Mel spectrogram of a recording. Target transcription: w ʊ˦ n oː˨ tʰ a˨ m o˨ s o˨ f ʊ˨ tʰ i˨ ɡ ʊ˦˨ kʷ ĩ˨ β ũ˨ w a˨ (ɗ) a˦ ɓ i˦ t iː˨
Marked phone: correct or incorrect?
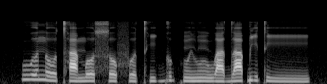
incorrect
